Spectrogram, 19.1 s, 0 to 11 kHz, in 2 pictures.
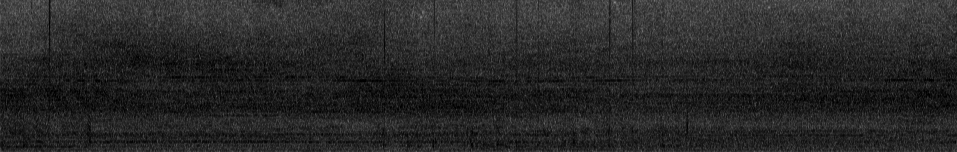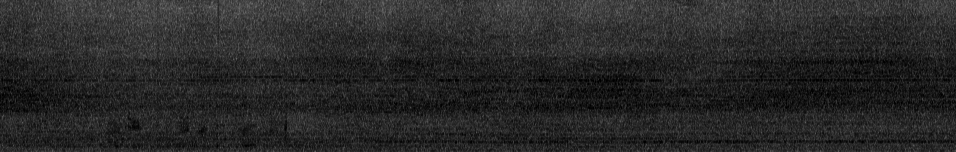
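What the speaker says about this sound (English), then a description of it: "shortly arriving will be United Airlines Flight 1845, arriving from Denver. A Boeing 737, 12 years of age" A 12-year-old United Airlines Boeing 737 arriving at Phoenix Sky Harbor Airport after a flight from Denver, its engines a steady, broad roar that holds loud and unbroken throughout, with a voice talking over it.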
